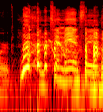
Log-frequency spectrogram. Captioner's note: laughs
